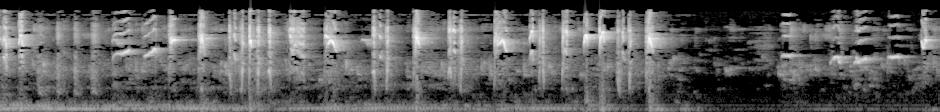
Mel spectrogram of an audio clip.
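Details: A ruby-cheeked sunbird, or konin, sings energetically as a lure: a long run of rapid high chirps and ticks over a faint low hum, then a pause and a few descending whistled notes.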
